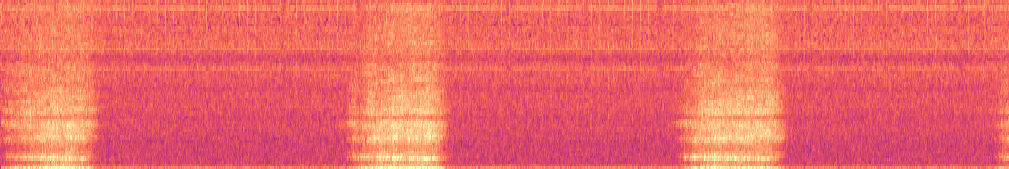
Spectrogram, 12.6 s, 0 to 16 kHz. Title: Snoring sound… #2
